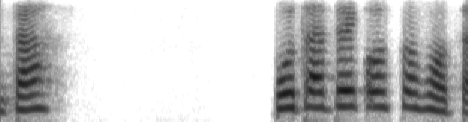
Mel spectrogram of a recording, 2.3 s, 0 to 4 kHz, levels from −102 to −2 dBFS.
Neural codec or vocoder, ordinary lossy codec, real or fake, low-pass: codec, 16 kHz, 0.7 kbps, FocalCodec; Opus, 16 kbps; fake; 3.6 kHz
